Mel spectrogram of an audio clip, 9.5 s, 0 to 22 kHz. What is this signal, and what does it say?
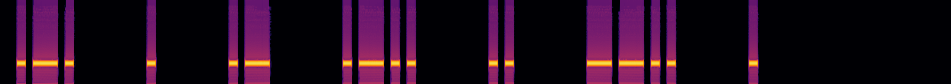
Morse code, heard as a keyed tone, about 15 wpm, spaced as for 8 wpm, 1000 Hz. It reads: REALIZE
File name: qotdfiles / 8wpm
